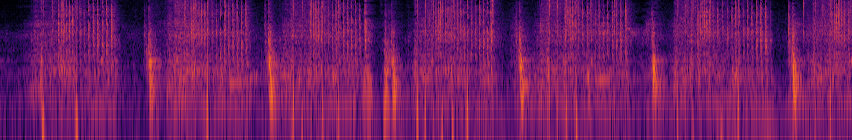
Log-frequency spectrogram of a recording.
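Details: Motorcycle kick-start cranking without starting: repeated kick strokes about once a second, each a ratcheting mechanical whirr, engine never catches; cause suspected, not confirmed.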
